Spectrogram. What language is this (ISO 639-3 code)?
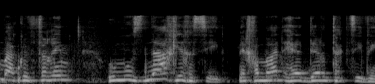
heb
